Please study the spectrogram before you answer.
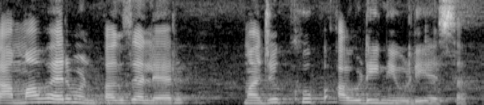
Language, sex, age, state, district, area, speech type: Goan Konkani, female, 30-45, Goa, Ponda, rural, spontaneous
